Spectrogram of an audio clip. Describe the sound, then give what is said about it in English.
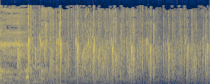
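A crowd claps steadily, a dense patter of many hands with scattered sharper claps standing out, sustained at an even level for a few seconds. “Just give him applause.”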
